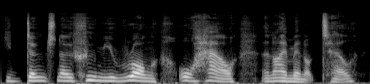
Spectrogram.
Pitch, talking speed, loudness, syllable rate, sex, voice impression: 150 Hz, 210 wpm, -18 LUFS, 4.2 syllables/s, male, masculine, slightly young, adult-like, slightly thick, tensed, slightly powerful, very bright, hard, clear, fluent, cool, slightly intellectual, very refreshing, sincere, slightly calm, friendly, reassuring, unique, slightly elegant, wild, slightly sweet, lively, kind, slightly intense, slightly light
